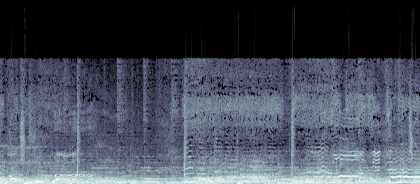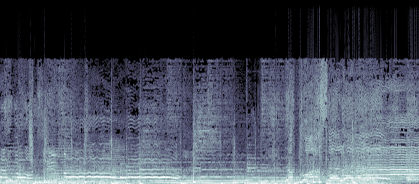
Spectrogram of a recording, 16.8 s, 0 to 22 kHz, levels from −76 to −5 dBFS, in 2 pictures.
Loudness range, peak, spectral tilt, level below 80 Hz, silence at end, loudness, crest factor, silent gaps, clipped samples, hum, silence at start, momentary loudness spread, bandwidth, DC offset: 3 LU; 0 dBFS; -5 dB/octave; -18 dBFS; 0 s; -8 LUFS; 8 dB; none; 0.3%; none; 0 s; 5 LU; 16 kHz; under 0.1%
